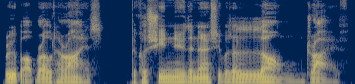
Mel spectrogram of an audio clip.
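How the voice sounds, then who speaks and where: A man narrating a children's picture book as an expressive read-aloud. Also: fairly low pitch, normal speed.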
